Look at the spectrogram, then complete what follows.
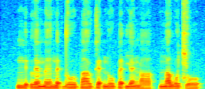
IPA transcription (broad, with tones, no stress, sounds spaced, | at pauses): ŋ ɪ˦ ʔ l ɛ˦˨ m ɛ˦ n ɛ˦ ʔ d o˦ ʊ̯ p a˦ ʊ̯ k ɛ˦ ʔ n o˦ p ɛ˦ ʔ j ɛ˦˨ ŋ ä˨ | n ä˦˨ w o˦˨ t͡ɕ o˨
